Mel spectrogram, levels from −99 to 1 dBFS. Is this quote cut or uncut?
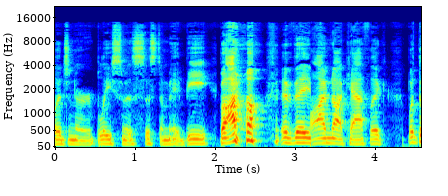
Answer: cut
